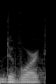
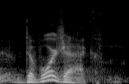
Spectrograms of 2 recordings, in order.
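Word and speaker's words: Dvořák: listening to some beautiful D'vor to a beautiful D'vorc symphony. D'vor D'vorjac. I can do certain things good pronunciation.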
